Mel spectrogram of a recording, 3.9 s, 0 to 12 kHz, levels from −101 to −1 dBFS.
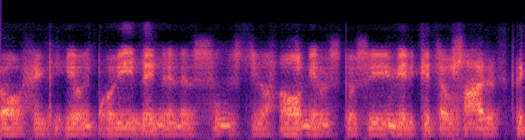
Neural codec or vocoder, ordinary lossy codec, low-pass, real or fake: codec, 16 kHz, 0.5 kbps, FreqCodec, smaller model; AAC, 64 kbps; 7.2 kHz; fake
